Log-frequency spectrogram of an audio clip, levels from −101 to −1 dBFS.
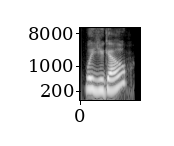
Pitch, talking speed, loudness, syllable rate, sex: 240 Hz, 235 wpm, -16 LUFS, 5.9 syllables/s, female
